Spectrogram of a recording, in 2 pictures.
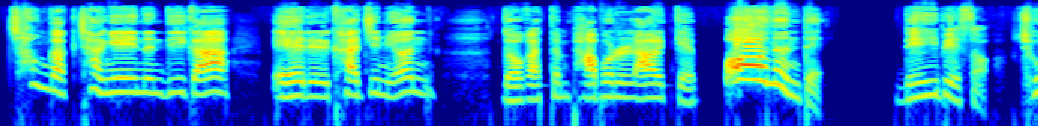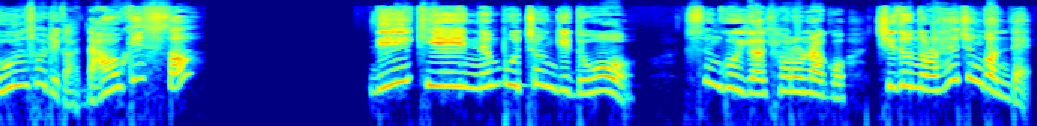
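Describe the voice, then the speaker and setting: Scornful, scolding older mother-in-law, loud and raised in pitch, swinging hard between words, as a female story reader puts her on; dry close sound. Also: sing-song, moderate pace, no echo. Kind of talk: storytelling radio reading.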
